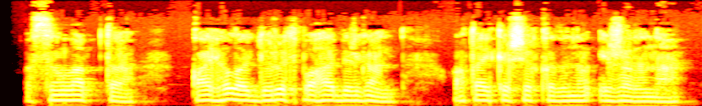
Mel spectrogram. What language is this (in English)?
Bashkir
